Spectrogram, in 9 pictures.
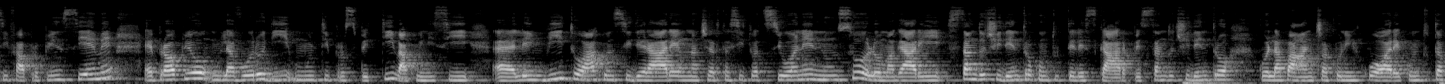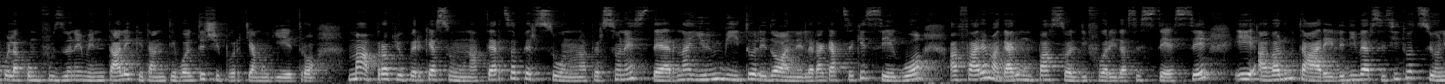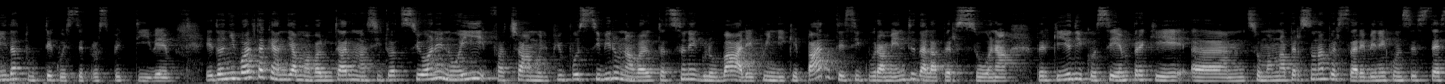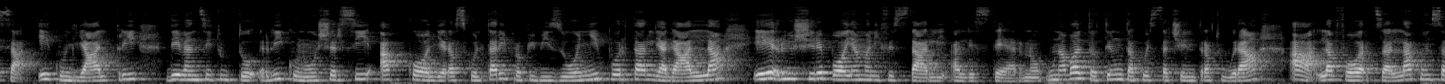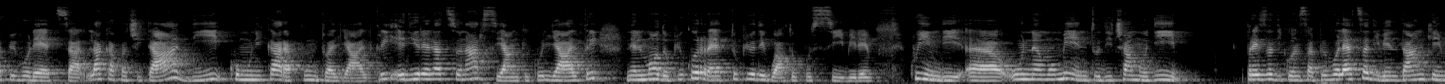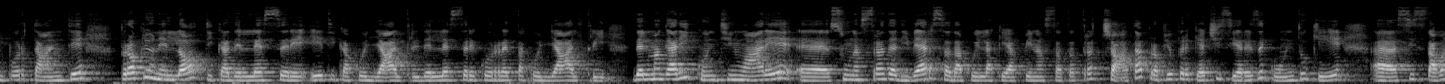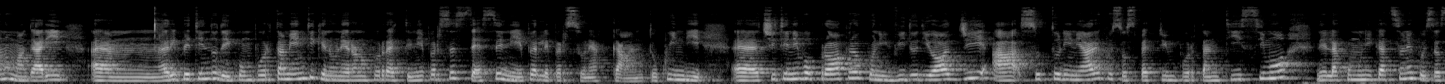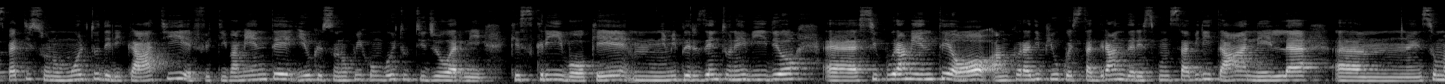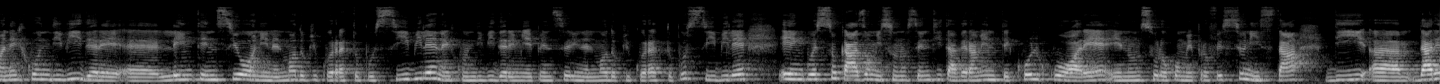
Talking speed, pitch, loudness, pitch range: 155 wpm, 200 Hz, -22 LUFS, 185-230 Hz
